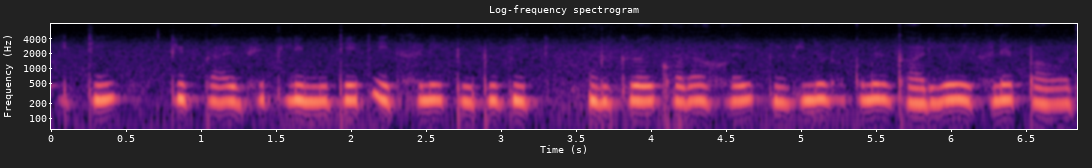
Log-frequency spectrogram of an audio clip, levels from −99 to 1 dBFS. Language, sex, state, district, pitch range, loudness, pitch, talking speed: Bengali, female, West Bengal, Kolkata, 215-235 Hz, -33 LUFS, 225 Hz, 155 wpm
